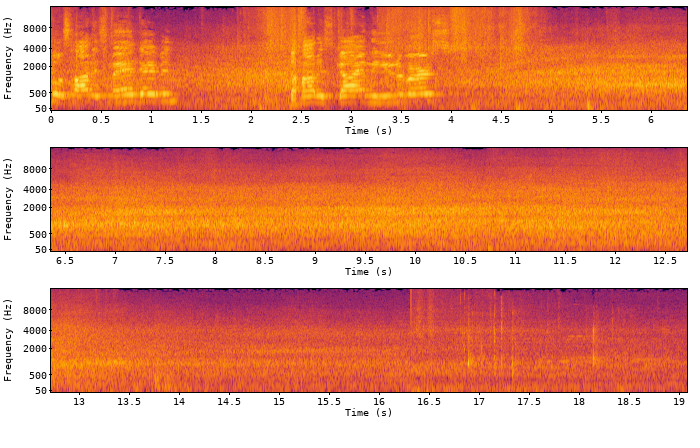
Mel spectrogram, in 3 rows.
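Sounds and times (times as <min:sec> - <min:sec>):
passing vehicles rushing: 0:00.0 - 0:19.0.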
